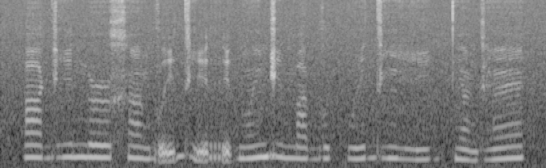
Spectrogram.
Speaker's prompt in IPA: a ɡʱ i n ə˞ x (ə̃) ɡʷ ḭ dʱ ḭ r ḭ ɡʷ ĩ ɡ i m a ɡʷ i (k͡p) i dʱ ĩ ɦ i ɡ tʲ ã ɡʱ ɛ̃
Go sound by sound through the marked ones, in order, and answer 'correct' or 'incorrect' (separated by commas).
incorrect, incorrect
